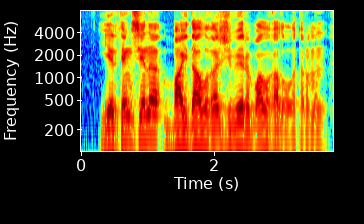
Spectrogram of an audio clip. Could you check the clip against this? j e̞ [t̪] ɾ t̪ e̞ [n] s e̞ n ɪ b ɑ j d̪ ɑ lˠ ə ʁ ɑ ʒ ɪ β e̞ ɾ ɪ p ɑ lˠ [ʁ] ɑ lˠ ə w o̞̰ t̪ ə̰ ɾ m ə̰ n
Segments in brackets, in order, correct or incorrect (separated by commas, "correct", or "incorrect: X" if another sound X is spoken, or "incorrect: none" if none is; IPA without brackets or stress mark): incorrect: none, incorrect: ŋ, correct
